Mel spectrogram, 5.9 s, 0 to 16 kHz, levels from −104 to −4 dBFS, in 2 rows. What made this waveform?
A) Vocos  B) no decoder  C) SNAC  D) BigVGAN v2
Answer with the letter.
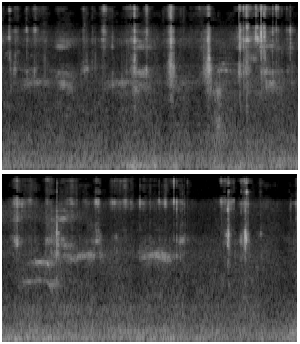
B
